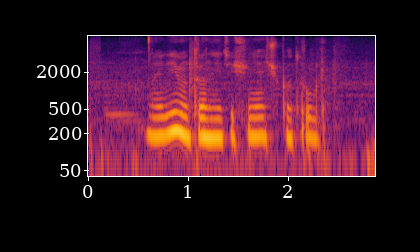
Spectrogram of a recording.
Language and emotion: Russian, neutral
